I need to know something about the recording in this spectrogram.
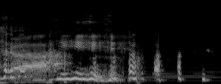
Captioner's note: laughing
